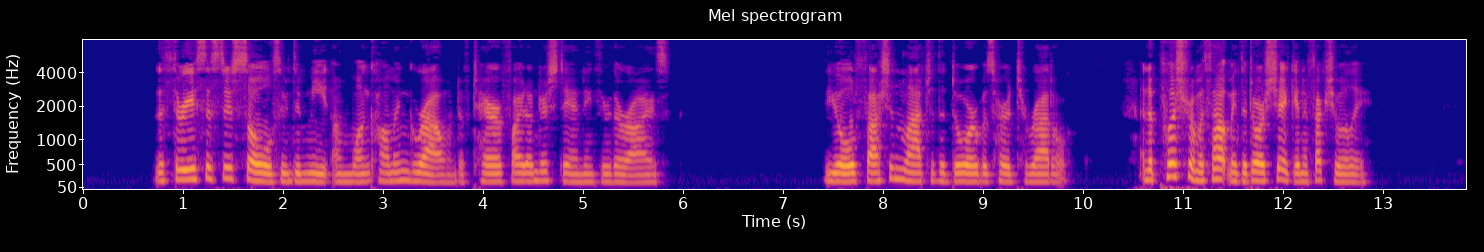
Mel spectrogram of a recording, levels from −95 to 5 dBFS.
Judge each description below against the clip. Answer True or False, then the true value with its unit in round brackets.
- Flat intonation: True (2.0 semitones)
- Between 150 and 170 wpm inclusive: True (165 wpm)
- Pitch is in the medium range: True (165 Hz)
